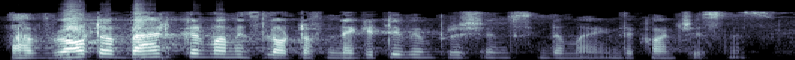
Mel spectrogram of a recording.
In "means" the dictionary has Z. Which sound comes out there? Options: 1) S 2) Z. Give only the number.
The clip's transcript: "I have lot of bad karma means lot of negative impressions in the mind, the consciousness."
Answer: 1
